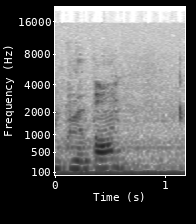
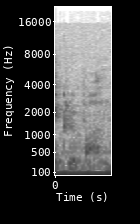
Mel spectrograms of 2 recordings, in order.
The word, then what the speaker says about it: Groupon: I've never used a Groupon before. Neither have I, but I imagine they're pretty cool. Yeah. I can see that being alright. Yeah. I mean, it's a coupon, so It rhymes with group.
